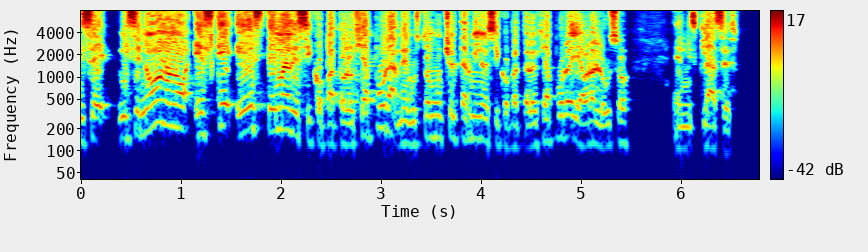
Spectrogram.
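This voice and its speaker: A man with a northern Mexican accent talks at a very fast pace. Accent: northern Mexican Spanish (Sonora). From Mexico, Sonora (Nogales). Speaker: forensic psychologist. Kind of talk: podcast livestream talk. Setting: live stream. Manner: casual, blunt.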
